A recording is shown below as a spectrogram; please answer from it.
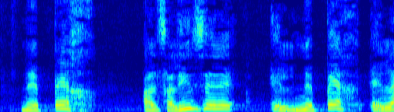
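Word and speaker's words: נפש: porque es la palabra nepesh con sh al final. Neph. En el hebreo se pronuncia eh la sh con j. Entonces, la pronunciación hebrea es nepej.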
